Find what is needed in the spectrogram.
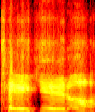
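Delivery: high, loud screaming from a crowd. Describing a primetime show's finale, imitating everyone there screaming. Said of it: "all screaming".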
